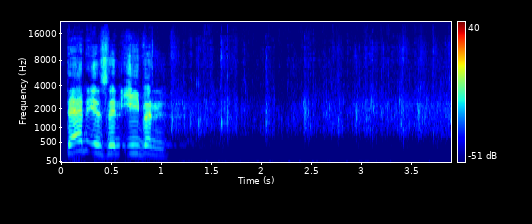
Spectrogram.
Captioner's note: applause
